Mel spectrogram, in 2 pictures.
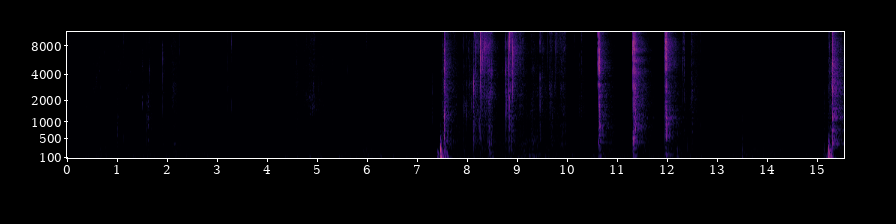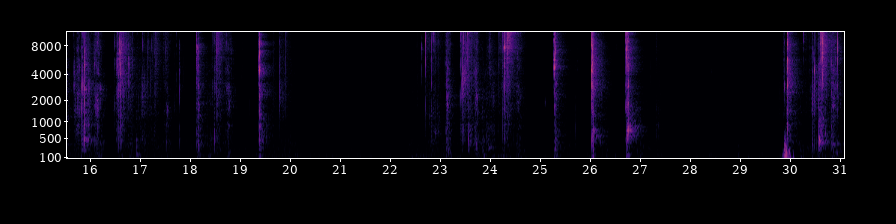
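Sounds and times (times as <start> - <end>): sharp slime pops: 7.4 - 10.0, 10.6 - 12.6, 15.2 - 17.6, 22.8 - 24.7, 25.3 - 27.4, 29.8 - 31.0
slime crackling and popping: 7.4 - 13.6, 15.2 - 20.2, 22.5 - 27.6, 29.8 - 31.0.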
